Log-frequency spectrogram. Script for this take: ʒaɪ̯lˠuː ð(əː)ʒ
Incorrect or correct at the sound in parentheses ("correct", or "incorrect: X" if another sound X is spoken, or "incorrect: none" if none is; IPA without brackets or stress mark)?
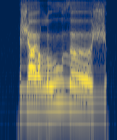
correct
